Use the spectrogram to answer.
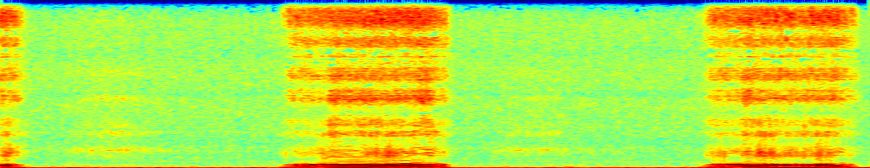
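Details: Snore audio: two long, vibrating snores on breathing in, about four seconds apart, over a loud steady rumbling background; snoring.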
